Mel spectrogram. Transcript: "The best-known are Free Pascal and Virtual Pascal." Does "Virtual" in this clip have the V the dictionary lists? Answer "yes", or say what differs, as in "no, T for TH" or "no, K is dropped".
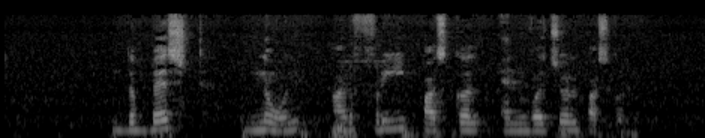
yes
